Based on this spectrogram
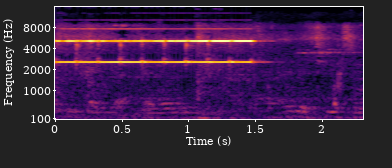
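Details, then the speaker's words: HVS-3409 PIC microcontroller earth and line fault detection project: a steady high-pitched buzzer sounds for about 1.5 seconds, then stops, as the phase fault alarm triggers when the phase line is disconnected. A green LED shows the phase fault status. "right so into the phase fault occurred green LED show the status of face fault occurred"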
